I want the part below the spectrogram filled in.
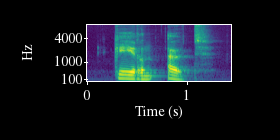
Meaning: inflection of uitkeren: 1. plural present indicative 2. plural present subjunctive
- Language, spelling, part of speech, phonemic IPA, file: Dutch, keren uit, verb, /ˈkerə(n) ˈœyt/, Nl-keren uit.ogg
